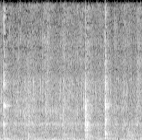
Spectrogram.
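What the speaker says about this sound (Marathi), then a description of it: "हे लसूण अद्रक चेपून घेतलेलं आहे हे टाकून देऊ आपण याच्यामध्ये कांद्यामध्ये ते तळून निघतं चांगलं" Crushed garlic and ginger frying with onion in oil for a Maharashtrian chickpea dish, a steady close sizzle with a couple of sharp spoon clinks against the pan.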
